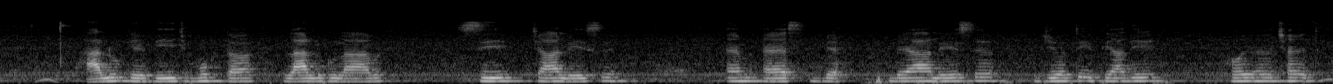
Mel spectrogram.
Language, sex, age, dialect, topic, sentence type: Maithili, male, 18-24, Southern/Standard, agriculture, question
